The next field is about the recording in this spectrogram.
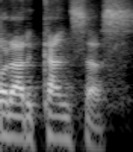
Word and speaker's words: Arkansas: Para lo que no lo sepáis, se pronuncian completamente diferente en inglés. – Pese a que la raíz es la misma. – Y Pese a que nosotros decimos Kansas y Arkansas, en inglés es Kansas y Arkansas.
